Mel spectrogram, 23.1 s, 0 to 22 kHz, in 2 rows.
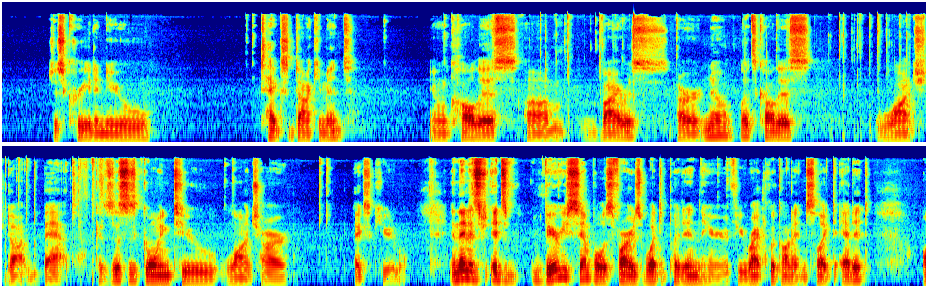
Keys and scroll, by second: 6.8-9.1 typing, 10.6-11.8 typing.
